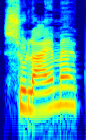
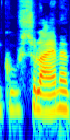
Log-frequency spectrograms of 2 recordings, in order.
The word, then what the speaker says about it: Soulaima: Sulaima Gourani is, and maybe if I spell it, it's like S-O-U-L-A-I-M-A.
